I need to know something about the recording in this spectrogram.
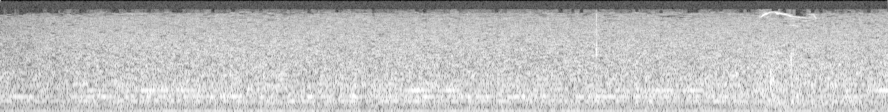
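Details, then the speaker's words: Stratofan industrial ceiling fan (Gold Line look-alike) switched from capacitor to solid-state speed control at low speed: quiet, steady low hum under soft air rush, mild motor buzz. Motor buzz from solid-state speed control. "hear that buzzing you can but it's not actually bad hmm oh yeah um a mild buzzing yeah it's yeah it's really quiet it's not loud buzzing"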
